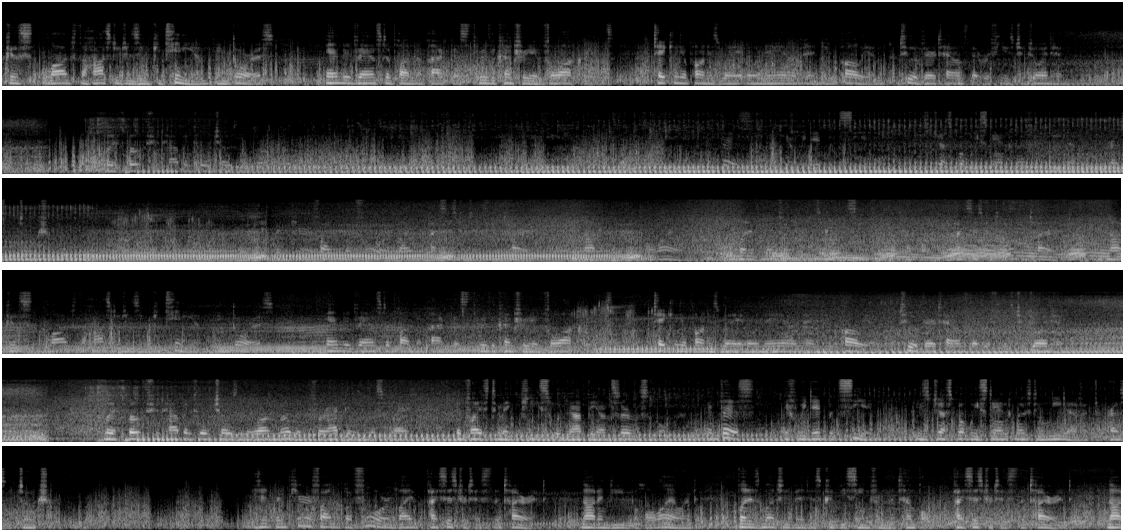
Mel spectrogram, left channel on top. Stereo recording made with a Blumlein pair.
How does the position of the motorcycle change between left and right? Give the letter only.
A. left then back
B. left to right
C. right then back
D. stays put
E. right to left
E.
